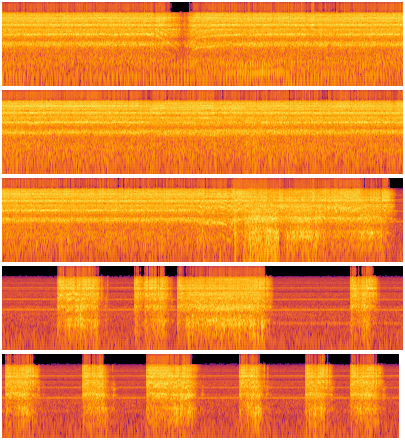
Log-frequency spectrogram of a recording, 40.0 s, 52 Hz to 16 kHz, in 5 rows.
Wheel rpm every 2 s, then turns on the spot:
230, 170, 200, 230, 230, 230, 230, 230, 230, 240, 220, 210, 70, 90, 200, 30, 70, 100, 60, 80.
none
